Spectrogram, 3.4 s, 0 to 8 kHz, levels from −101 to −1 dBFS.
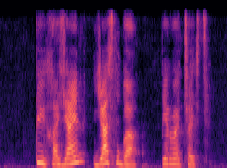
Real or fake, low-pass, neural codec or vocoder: fake; 7.2 kHz; codec, 44.1 kHz, 3.4 kbps, Pupu-Codec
